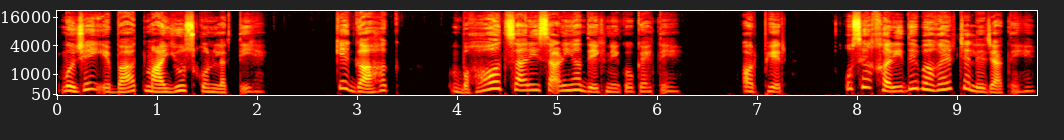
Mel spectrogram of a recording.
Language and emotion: Urdu, sad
